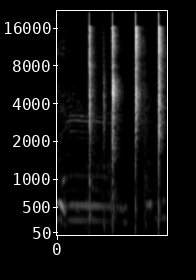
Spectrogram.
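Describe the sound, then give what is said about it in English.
Five sharp, loud hand claps in an uneven rhythm, a couple close together then spaced apart, with a faint voice murmuring under the first part. “Why are you clapping your hands?”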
